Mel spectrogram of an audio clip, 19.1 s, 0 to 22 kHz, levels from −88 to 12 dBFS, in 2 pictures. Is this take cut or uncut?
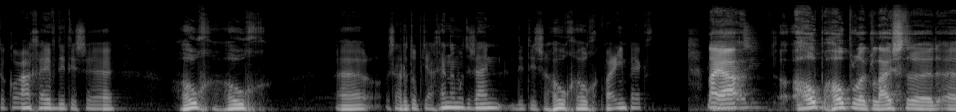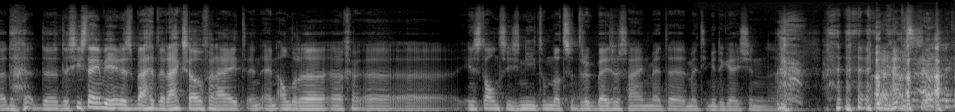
uncut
